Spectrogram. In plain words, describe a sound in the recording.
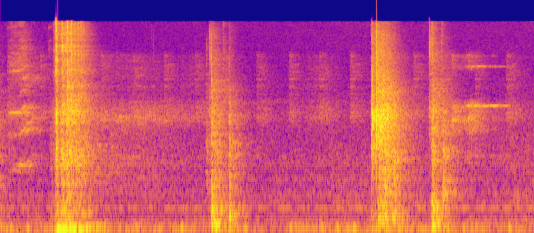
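A pinball machine plays bright electronic sound effects and music.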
